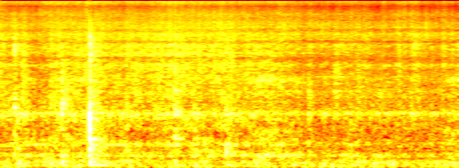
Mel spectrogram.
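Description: Sliced onion and pounded anchovy-chilli paste sizzling steadily in a non-stick wok while a plastic spatula stirs them, scraping and tapping against the pan, with one sharper knock about a second in.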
